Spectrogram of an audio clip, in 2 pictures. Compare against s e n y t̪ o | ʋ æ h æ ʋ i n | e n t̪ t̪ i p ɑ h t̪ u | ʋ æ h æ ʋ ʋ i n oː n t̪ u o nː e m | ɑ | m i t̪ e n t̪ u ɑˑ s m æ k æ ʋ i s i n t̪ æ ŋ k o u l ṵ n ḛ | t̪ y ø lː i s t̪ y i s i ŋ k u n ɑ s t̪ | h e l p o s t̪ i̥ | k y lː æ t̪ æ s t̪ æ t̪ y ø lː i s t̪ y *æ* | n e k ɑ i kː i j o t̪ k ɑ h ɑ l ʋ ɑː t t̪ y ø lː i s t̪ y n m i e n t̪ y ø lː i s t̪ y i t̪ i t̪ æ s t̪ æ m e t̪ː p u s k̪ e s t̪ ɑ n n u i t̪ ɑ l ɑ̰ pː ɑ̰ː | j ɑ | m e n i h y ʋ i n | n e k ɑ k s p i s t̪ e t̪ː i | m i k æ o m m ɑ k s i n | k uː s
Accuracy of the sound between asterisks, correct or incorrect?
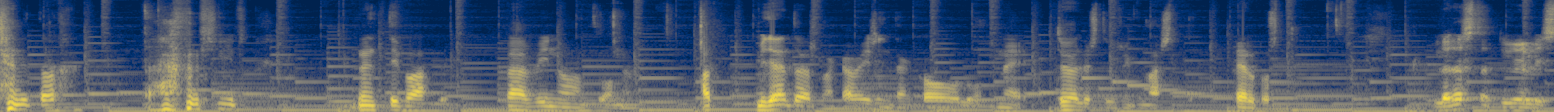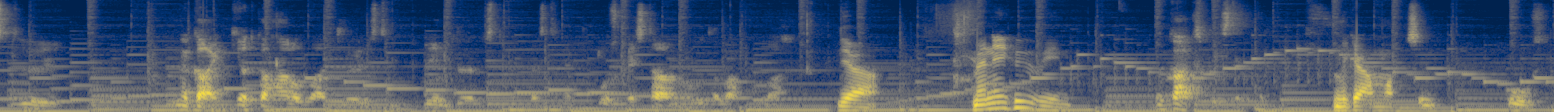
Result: incorrect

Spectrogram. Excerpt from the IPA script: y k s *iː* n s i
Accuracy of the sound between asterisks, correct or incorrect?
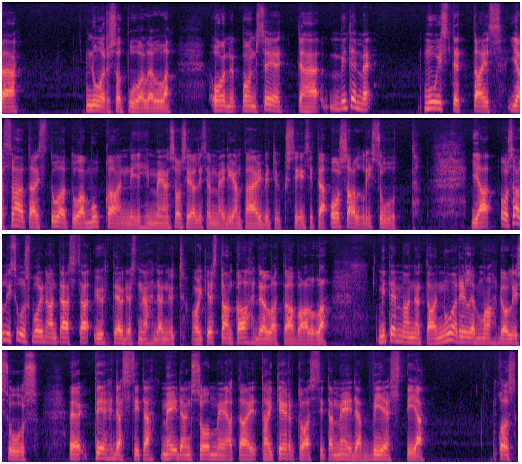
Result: correct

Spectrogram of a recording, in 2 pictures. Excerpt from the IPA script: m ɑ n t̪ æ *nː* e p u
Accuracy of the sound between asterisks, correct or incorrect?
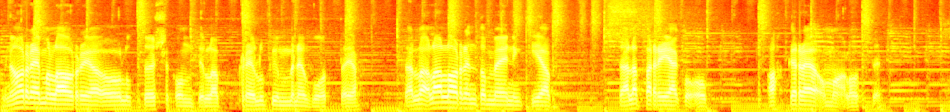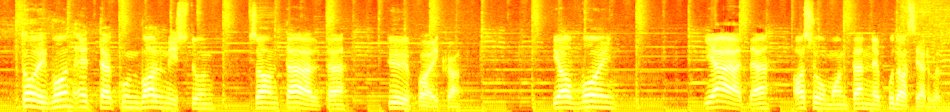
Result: correct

